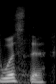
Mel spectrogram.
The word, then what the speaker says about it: Worcester: all see that that's how you say it's Worcester okay Des Moines Iowa Bloomington Illinois hey guess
